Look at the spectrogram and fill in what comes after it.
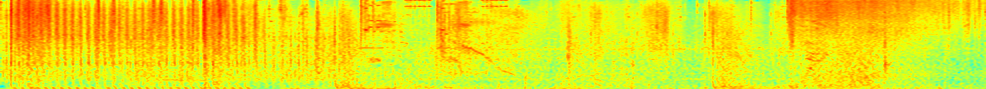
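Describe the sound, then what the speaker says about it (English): Rapid machine-gun bursts and scattered gunshots rattle nonstop in a Battlefield match as incoming fire strikes the player near a tank, dense and loud throughout with heavier impacts around the middle and end. "Oh, I'm being shot now."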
